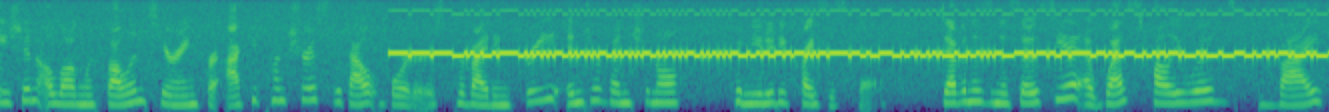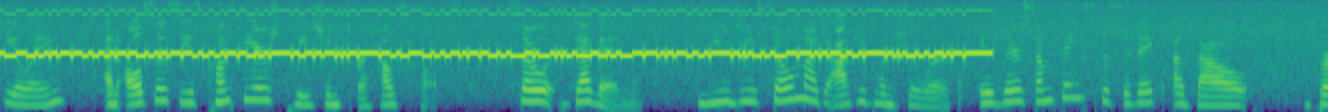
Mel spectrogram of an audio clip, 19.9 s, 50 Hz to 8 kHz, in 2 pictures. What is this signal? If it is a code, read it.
RTTY (45.45 baud, 170 Hz shift), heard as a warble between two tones, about 1950 Hz centre, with speech in English. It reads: RYRYRYRYRY W6UM DE YO2CB 339 339 781 781 W6UM CQ TEST OK8J OK8J CQ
